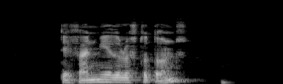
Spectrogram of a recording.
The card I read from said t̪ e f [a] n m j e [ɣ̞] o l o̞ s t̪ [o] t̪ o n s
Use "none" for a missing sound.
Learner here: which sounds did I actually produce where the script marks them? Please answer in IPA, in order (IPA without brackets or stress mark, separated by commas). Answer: a, ð̞, o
